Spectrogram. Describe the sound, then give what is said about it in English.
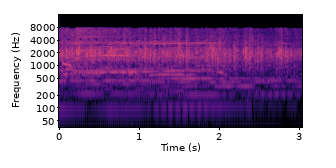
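A large crowd claps and cheers steadily for a few seconds, giving Jesus a big clap at the end of a prayer. The dense applause is loud, with sustained tones and voices mixed in underneath. “Let's give Jesus big, big clap.”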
